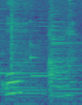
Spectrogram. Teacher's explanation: If you're having trouble finding it, say the word ooh, ah. The noise is the small sharp stop you make between the two sounds, like your voice was just cut short.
